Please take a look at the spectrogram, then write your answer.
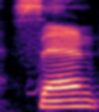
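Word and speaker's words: scent: अगर किसी लफ्ज़ में C से पहले S आता है तो C हमेशा साइलेंट रहता है। सेंट है, खुशबू को कहते हैं।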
